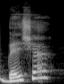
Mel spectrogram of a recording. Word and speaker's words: Veja: una marca que se llama Bella así se pronuncia besha bha es es una es un proyecto eh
